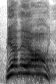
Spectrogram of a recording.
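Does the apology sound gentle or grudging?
grudging. The apology sounds curt and grudging. The speaker is not really sorry. The speaker calls it wrong.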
